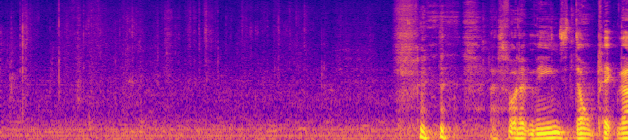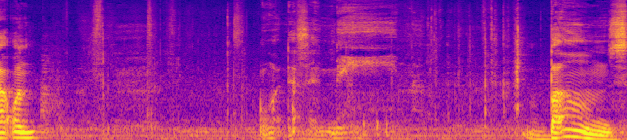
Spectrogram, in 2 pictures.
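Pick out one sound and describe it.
Glossy trading cards slide and rustle softly as they are flipped through.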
